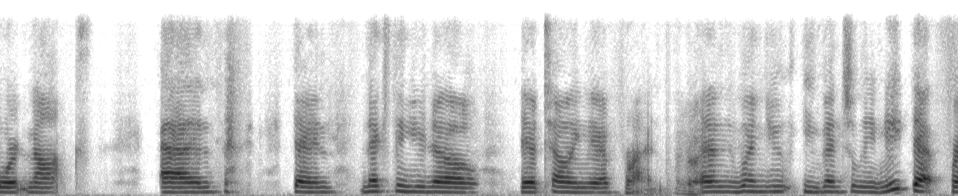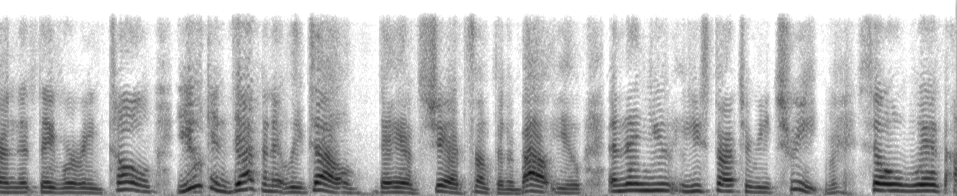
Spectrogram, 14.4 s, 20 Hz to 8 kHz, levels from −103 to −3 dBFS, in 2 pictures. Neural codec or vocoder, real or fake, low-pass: codec, 16 kHz, 2 kbps, FreqCodec, smaller model; fake; 7.2 kHz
